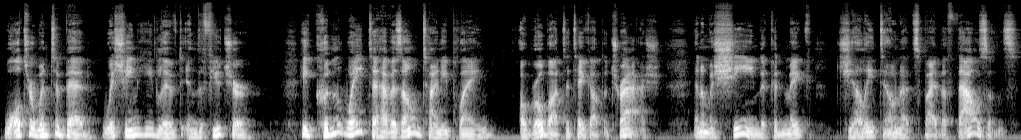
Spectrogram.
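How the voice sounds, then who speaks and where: A man reading a children's picture book aloud in an animated, dramatic manner. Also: lowish voice, measured pace. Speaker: story reader.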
